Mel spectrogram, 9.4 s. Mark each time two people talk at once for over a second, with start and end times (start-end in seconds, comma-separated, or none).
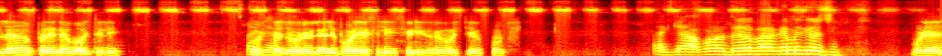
none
